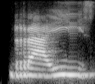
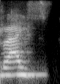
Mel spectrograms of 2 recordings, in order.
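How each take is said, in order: First: The stress falls on the i. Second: The stress falls on the a. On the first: The speaker calls it right. "me está pidiendo, ponme acento" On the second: The speaker calls it wrong. "no podía decir raíz"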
